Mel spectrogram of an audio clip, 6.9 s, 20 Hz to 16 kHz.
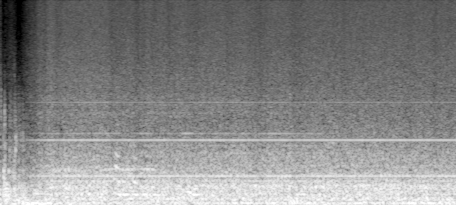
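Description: Sotetsu 9000 series electric commuter train, with a Hitachi IGBT inverter and right-angle cardan drive, running and heard from inside the car: a dense rumble of wheels on track under two steady, level tones.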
